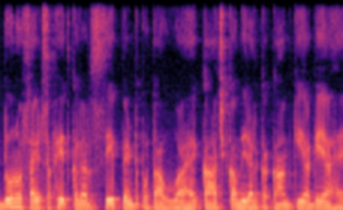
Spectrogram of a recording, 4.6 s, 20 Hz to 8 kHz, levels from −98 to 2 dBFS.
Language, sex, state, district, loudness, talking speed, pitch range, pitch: Hindi, male, Odisha, Nuapada, -16 LUFS, 220 wpm, 130-140 Hz, 135 Hz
